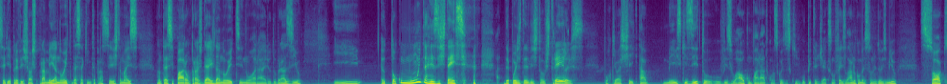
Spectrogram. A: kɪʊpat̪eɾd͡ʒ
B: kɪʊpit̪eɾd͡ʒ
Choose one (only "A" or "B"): B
